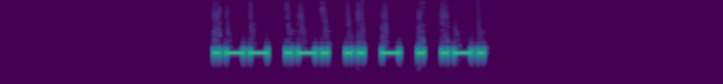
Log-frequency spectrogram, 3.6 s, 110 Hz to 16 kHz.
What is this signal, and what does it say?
Morse code, heard as a keyed tone, about 40 wpm, 700 Hz. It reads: WRITER
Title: Six Letter Words - 40wpm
